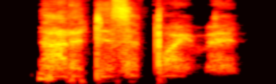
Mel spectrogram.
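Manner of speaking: soft, voiceless, close whisper. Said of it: "just the lean in whisper for the punchline".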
